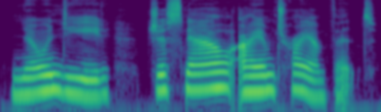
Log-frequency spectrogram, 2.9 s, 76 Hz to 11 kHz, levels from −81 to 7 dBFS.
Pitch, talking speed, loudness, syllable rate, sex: 190 Hz, 145 wpm, -18 LUFS, 3.7 syllables/s, female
